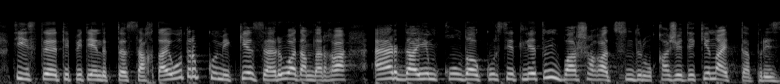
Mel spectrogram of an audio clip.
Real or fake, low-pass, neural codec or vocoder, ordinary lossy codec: real; none; none; none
